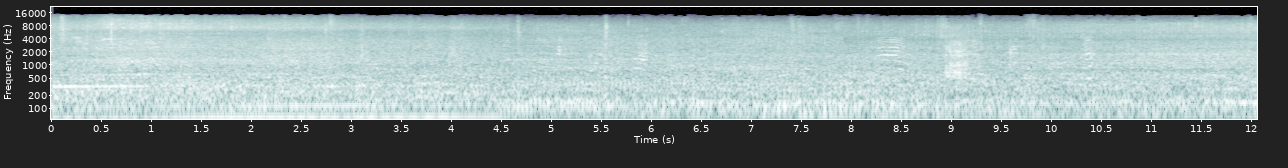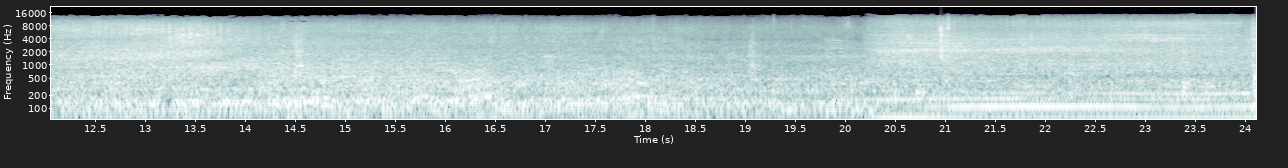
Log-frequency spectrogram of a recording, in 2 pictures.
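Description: Steady engine and road noise of a moving motor vehicle. The low rumble thins about four seconds in and comes back strongly near the end.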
